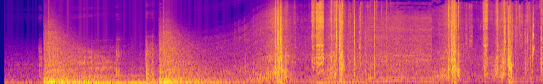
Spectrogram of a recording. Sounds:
skateboard, skateboarding

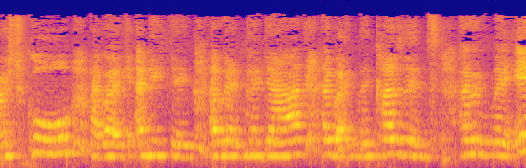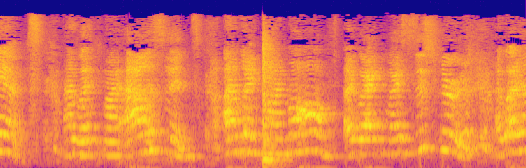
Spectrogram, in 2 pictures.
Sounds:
speech, inside a small room, kid speaking

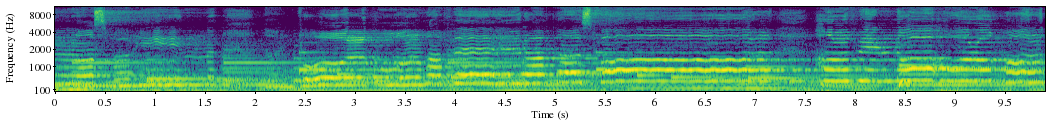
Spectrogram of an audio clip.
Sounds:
mantra, music

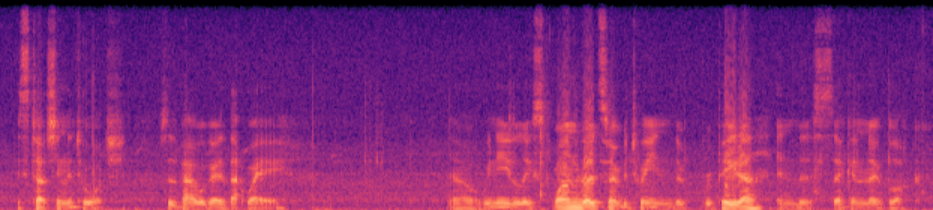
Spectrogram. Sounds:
speech

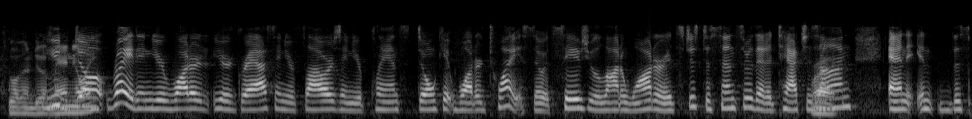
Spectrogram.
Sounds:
speech

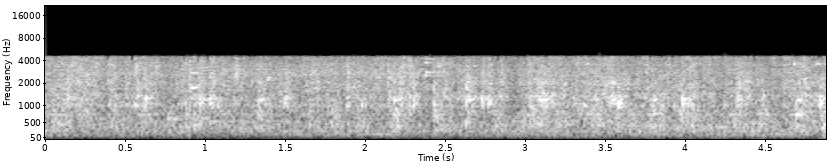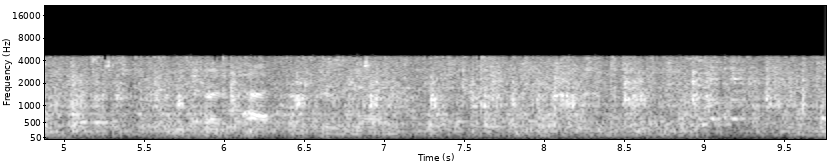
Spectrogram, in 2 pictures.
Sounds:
speech

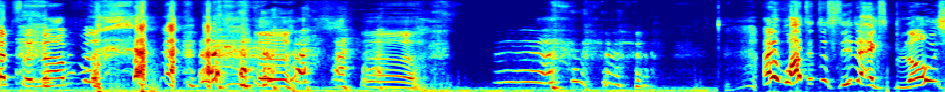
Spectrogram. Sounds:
speech

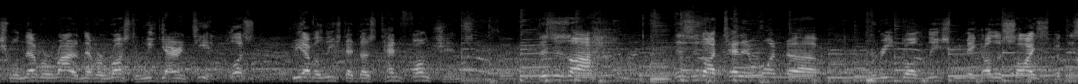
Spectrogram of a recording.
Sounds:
speech, music

